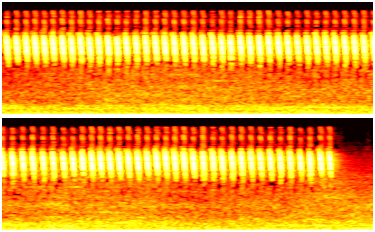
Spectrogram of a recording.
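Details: Song of the mountain white-eye (cigun, ciblek gunung), played as training material for birds: a long, steady run of high, clipped notes repeated rapidly and evenly, ending abruptly near the close.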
